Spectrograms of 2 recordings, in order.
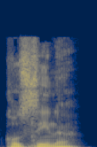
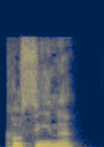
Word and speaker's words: cocina: How do you pronounce it again? – Cocina. – Cocina. – Spanish for kitchen.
